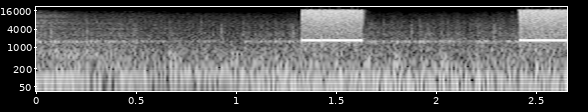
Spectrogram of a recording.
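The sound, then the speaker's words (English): Two evenly spaced electronic beeps, each a steady high tone with a burst of hiss, repeat over a constant low engine-like rumble, as a ship's radio signals an incoming call. “Looks like someone's trying to call us on the ship's radio.”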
